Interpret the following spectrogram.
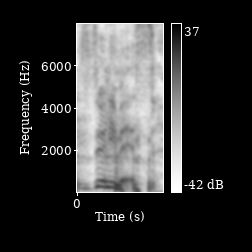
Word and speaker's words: Zooniverse: Zoo as in the zoo and niverse without the U, so Zooniverse.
